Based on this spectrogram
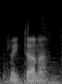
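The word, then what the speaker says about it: McDonagh: McDonough.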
